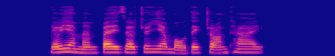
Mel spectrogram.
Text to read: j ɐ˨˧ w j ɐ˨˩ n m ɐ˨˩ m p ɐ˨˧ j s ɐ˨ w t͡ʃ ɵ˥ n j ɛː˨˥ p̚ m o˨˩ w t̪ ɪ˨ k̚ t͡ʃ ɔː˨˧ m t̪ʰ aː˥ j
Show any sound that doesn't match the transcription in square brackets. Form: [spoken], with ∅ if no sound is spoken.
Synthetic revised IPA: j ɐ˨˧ w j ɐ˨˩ n m ɐ˨˩ [n] p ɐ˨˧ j [t͡s] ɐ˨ w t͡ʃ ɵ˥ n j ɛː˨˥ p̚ m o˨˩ w t̪ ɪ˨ k̚ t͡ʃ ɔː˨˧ [ŋ] t̪ʰ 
